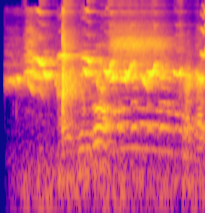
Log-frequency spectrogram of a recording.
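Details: Greater green leafbird, kept as a songbird and shown as a first-place contest winner: a rich, continuous warbling song with sliding whistles and varied phrases, followed by a man's voice.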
